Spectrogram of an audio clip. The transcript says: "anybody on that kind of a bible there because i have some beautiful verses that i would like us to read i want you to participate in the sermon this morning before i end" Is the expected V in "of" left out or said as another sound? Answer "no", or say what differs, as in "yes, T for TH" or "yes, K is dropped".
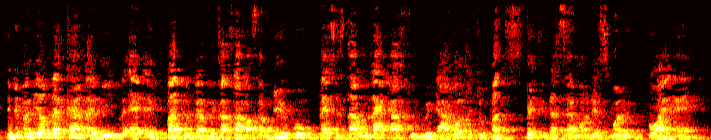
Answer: yes, B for V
